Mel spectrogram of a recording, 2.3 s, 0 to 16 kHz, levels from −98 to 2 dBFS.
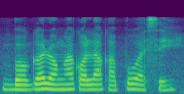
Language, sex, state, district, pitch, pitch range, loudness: Assamese, female, Assam, Kamrup Metropolitan, 195 Hz, 185-200 Hz, -16 LUFS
